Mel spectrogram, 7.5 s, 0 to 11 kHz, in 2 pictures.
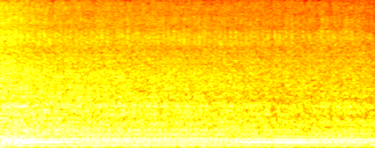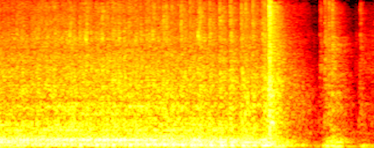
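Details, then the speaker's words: Freshly built 400-to-500 stroker big-block Mopar, first start on a run stand: rough, uneven running, then a sharp pop and the engine dies. Carburetor backfire from retarded ignition timing, timing then advanced clockwise. "so here's a good little teachable moment for us since we had a backfire to the carburetor we know the timing is slow we're going to advance it"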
